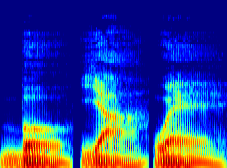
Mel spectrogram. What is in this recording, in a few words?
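"boyawe", concatenated syllables; Affixing experiment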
